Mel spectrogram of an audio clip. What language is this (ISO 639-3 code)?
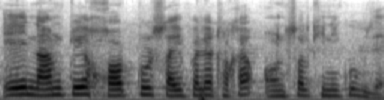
asm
